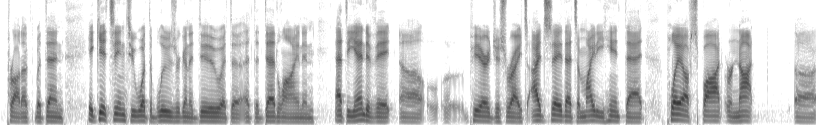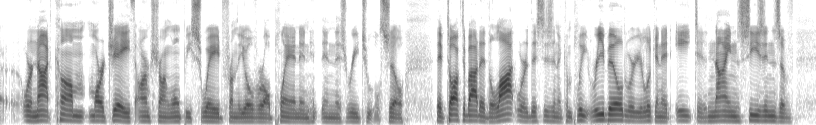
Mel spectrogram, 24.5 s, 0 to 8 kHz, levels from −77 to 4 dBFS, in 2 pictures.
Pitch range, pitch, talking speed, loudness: 100-115 Hz, 105 Hz, 195 wpm, -24 LUFS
